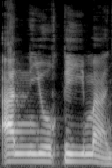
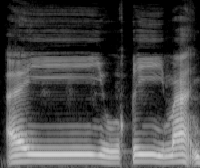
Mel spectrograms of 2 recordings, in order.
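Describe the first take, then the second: First: The n is said separately before the y. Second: The n merges into a nasal doubled y. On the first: The speaker calls it wrong. "jangan dibaca" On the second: The speaker calls it right. "Kita baca"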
